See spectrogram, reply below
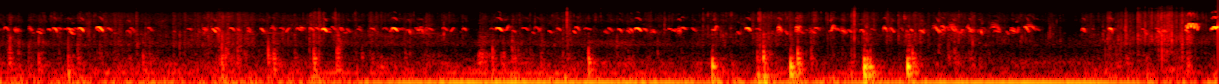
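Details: Baby chicks peep in a constant high chatter of short, bright notes from many birds at once, with occasional soft knocks and a low background hum.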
